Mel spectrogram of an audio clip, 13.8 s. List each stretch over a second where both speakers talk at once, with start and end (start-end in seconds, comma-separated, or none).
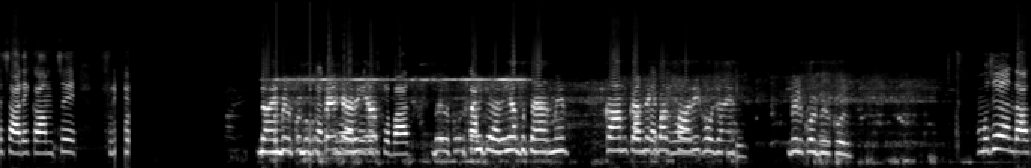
4.2-5.5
